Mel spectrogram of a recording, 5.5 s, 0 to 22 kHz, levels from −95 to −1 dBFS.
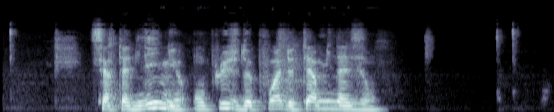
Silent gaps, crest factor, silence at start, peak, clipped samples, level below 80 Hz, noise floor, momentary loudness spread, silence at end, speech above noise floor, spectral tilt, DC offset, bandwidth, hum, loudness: none; 16 dB; 0.55 s; -2 dBFS; under 0.1%; -54 dBFS; -85 dBFS; 9 LU; 1.7 s; 71 dB; -6 dB/octave; under 0.1%; 9.2 kHz; none; -16 LUFS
